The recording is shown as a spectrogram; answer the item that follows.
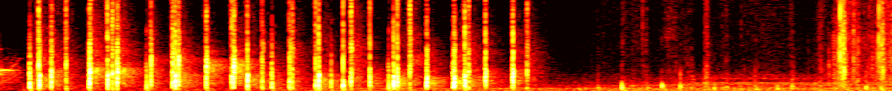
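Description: A small crowd clapping: quick, irregular separate claps that thin out and stop about two and a half seconds in.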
